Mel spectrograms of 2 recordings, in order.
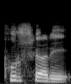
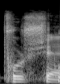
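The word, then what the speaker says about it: Pourchaire: Ondan sonra e, o oturur mu oturmaz mı bilmiyorum ama e, bu po- nasıl okunuyor İskoç bu şey? Theo Purshari diye mi okunuyor bu çocuk? Purşe.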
